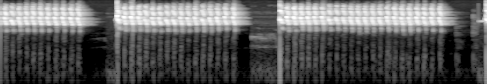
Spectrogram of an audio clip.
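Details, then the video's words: Cililin recorded for masteran: three high, rapid trills of densely repeated buzzy notes, each about one and a half to two seconds, with short quiet breaks between them. "MASTERAN CILILIN SUARA JERNIH"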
